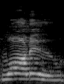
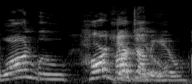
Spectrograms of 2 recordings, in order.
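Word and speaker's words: Wonwoo: Koreans say it like wanu then we'd be like doing something wrong so then we were saying Wan wo W there is not a w in the middle it's wanu and we didn't know that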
